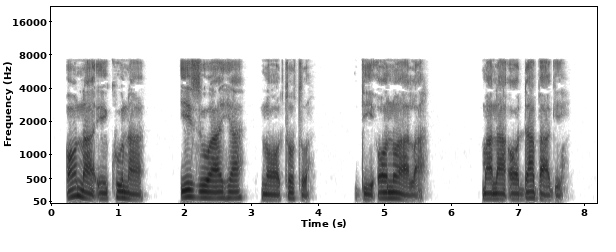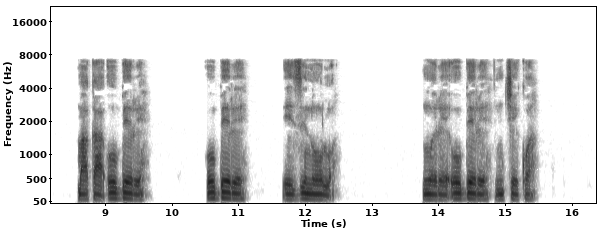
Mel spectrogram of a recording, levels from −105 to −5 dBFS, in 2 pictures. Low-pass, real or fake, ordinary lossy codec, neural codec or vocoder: 7.2 kHz; real; MP3, 64 kbps; none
